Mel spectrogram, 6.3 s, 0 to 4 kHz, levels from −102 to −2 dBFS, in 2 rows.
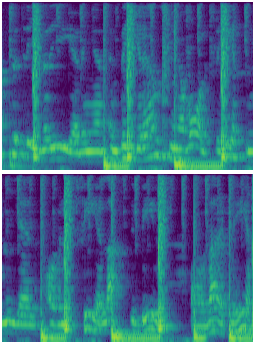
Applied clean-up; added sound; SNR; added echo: classical method WPE with log-MMSE.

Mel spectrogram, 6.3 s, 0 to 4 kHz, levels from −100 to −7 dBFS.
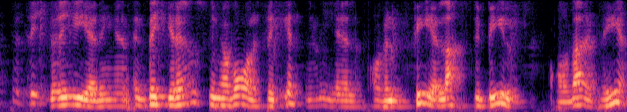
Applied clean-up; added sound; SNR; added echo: neural mask model DeepFilterNet 3.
